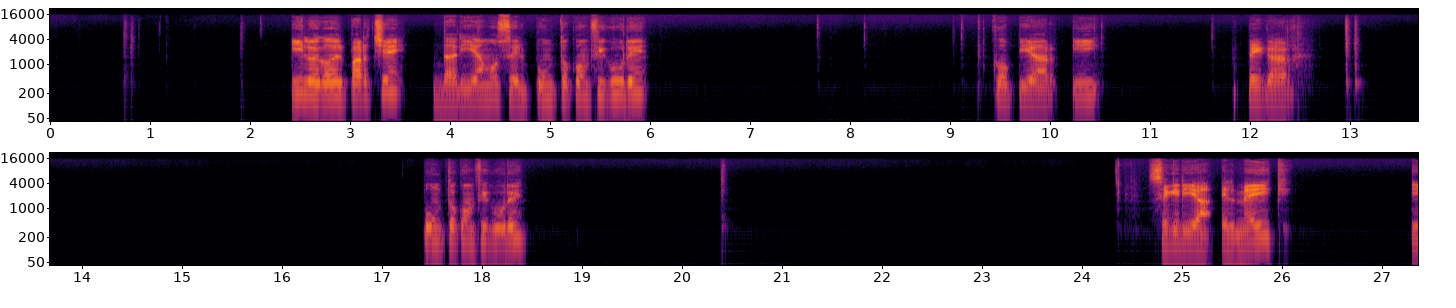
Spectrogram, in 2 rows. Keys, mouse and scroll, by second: 5.6 click, 8.0 right click, 10.4 right click, 12.8 Return, 21.9-23.0 scroll down 3, 25.9 scroll down 2, 26.8-27.3 scroll down 2.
